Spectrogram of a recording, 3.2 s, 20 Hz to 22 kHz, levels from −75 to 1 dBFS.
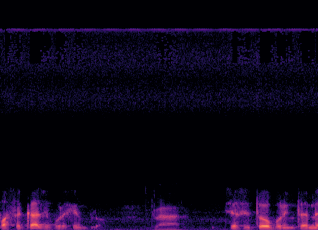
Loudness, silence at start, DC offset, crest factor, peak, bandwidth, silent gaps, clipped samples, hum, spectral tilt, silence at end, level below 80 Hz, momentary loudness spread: -30 LUFS; 0 s; under 0.1%; 22 dB; -8 dBFS; over 20 kHz; none; under 0.1%; none; -7 dB/octave; 0 s; -58 dBFS; 22 LU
